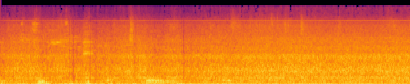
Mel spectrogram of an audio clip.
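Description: Applause: many people clapping steadily at the same level throughout.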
